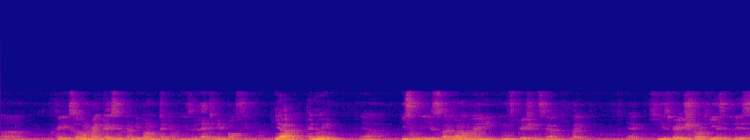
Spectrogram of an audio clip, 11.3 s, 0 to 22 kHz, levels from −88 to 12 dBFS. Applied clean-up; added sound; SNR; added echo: none; none; none; reverberation time 0.6 s.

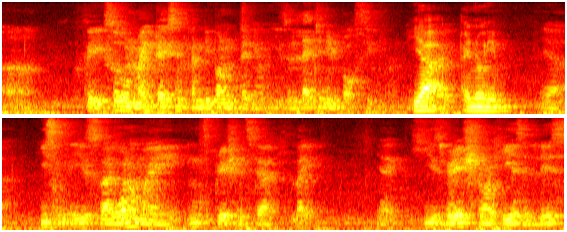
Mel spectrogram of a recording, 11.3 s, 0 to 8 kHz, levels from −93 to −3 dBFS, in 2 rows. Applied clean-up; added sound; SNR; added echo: none; none; none; none.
